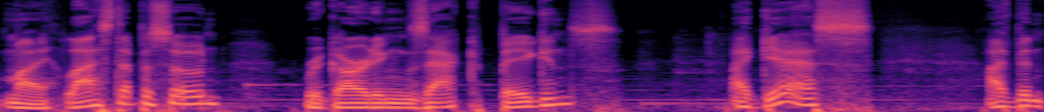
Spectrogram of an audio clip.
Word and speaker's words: Bagans: I do stand corrected it's Zach Bagans not Baggins also keep in mind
